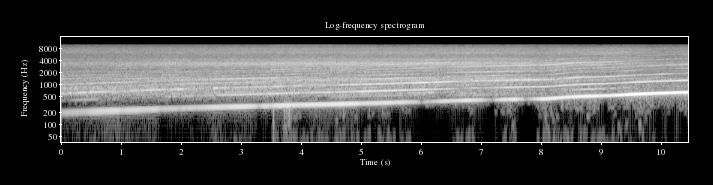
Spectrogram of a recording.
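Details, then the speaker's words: First stage of a multi-stage Tesla turbine kit, run alone with the second stage disconnected and fed by a standard air compressor: clean whine climbs smoothly from a low hum to a high pitch over ten seconds, no rubbing or wobble. Normal spin-up. "Okay, now that you've seen the parts, I will power up the first turbine on its own. I'll disconnect this one just to let you have a listen to a single turbine. I'm just using a standard compressor."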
